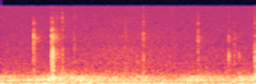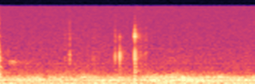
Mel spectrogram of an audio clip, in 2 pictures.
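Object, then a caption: Small wooden chest box with metal clasps. A small hollow wooden treasure-chest box with metal clasps and a handle is held in both hands and tapped and scratched with long nails. Sharp, bright clicks stand out over a low, steady hum, and the lid is opened at the end.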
